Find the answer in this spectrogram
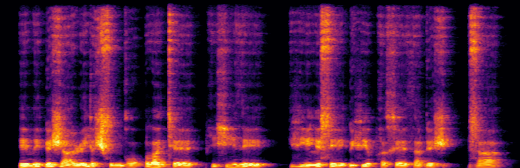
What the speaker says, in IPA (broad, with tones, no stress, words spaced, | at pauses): e˦βe˨ɠɛ˦ ʒaː˨ ɭe˦jɐ˨ʒ sɯ˨ŋɡɔ˨ | lˠe˦jtʰɛː˨ | pʰi˨xiː˦ðeː˨ | vʲeː˨lʲɐ˦seː˨ ɠʏ˨fʲɐː˦pʰɐ˨ xɛː˨θa˨ ɗɛ˨ʒ | zaː˨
